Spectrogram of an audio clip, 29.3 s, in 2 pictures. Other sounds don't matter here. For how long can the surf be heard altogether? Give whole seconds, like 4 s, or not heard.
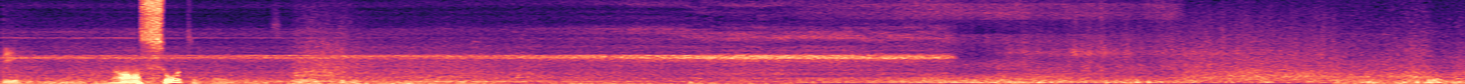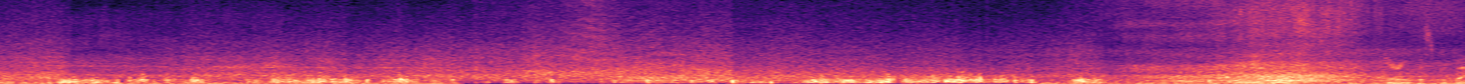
29 s.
